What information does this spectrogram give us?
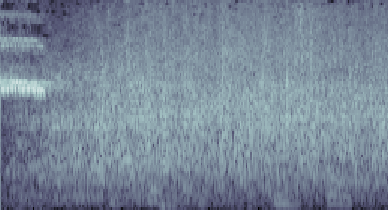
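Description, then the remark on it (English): A single short, shrill whistle blast sounds loudly at the start, signalling time up for a speaker in a panel game round, then cuts off as an audience breaks into sustained applause that fills the rest of the moment. “Clement was speaking as the whistle went, gained that extra point”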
